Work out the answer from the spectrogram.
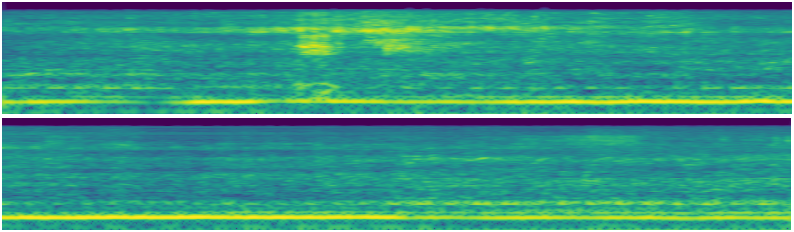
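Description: A vehicle engine running with a steady low drone that holds one pitch, with a brief higher sound about a second and a half in.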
